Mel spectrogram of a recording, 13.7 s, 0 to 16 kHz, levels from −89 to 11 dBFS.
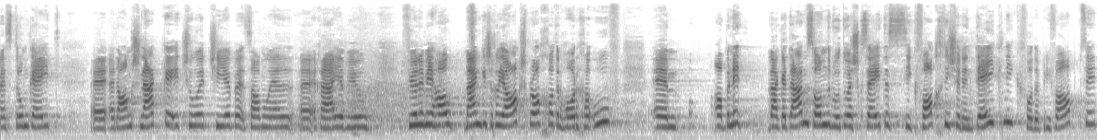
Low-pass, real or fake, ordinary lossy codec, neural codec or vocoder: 14.4 kHz; fake; AAC, 48 kbps; vocoder, 48 kHz, 128 mel bands, Vocos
